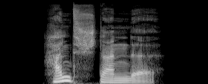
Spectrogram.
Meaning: dative singular of Handstand
- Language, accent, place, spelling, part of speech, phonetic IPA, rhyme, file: German, Germany, Berlin, Handstande, noun, [ˈhantˌʃtandə], -antʃtandə, De-Handstande.ogg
